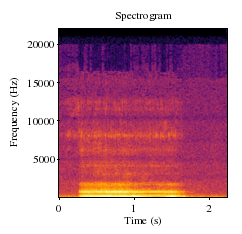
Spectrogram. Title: Chloe Maltese/Shi Tzu Snoring Problem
